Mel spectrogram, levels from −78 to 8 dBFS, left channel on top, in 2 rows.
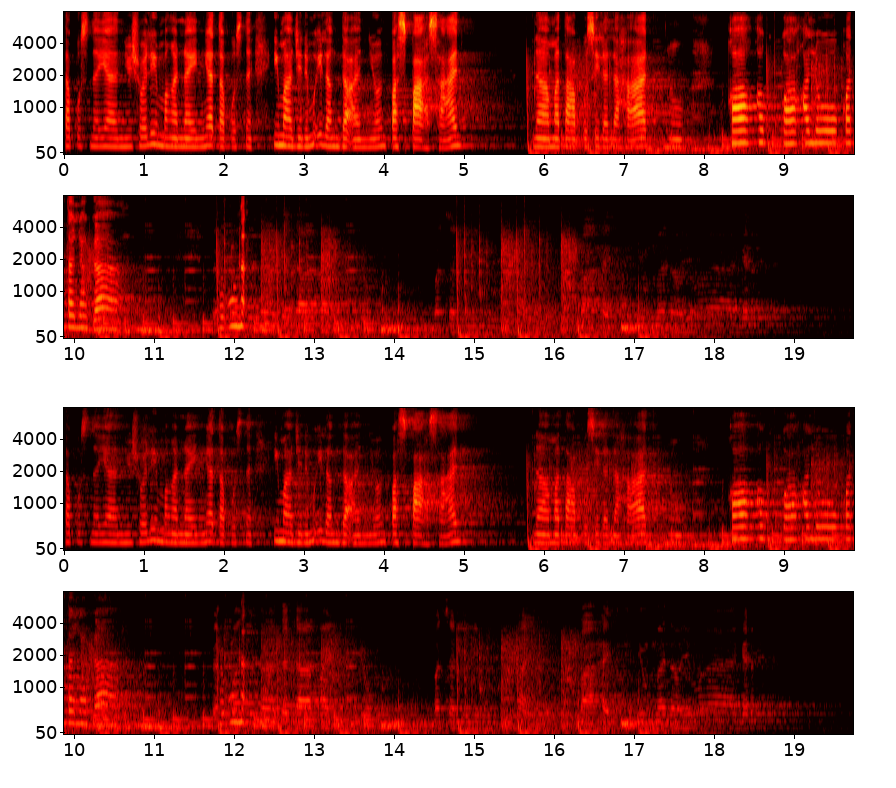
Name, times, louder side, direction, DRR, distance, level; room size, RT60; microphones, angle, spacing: voice 1, 0.0-5.0 5.9-11.0 11.9-12.1, left 8 dB, 55° left, 16 dB, 0.3 m, -33 dB
sound 1, 5.8-8.3 8.8-11.3 11.8-14.3 14.8-17.3, left 2 dB, 85° left, 1.2 m, -46 dB
sound 2, 5.8-6.5 6.8-8.5 8.8-10.6 10.9-12.6 12.9-13.8, equal, ahead, 0.8 m, -48 dB
voice 2, 6.5-6.9 8.4-9.3 9.9-10.9 11.7-14.1 14.5-18.5, right 1 dB, 40° right, 2 dB, 1.7 m, -51 dB
22.0 x 11.0 x 4.7 m, 2.6 s
head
